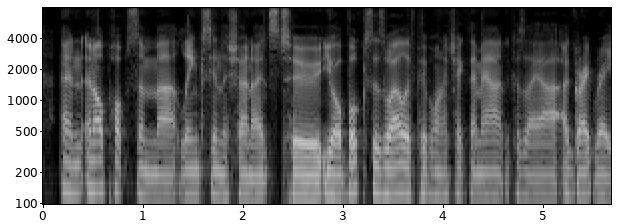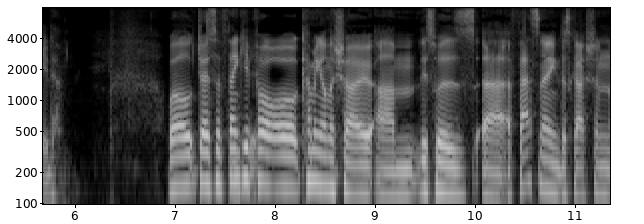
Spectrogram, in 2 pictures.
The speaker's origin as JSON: {"language": "English", "town": "Melbourne", "region": "Victoria", "country": "Australia", "tie": "born or raised there", "said": "my hometown, Melbourne, Australia."}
